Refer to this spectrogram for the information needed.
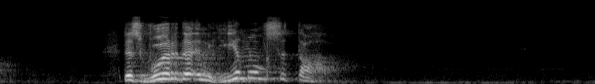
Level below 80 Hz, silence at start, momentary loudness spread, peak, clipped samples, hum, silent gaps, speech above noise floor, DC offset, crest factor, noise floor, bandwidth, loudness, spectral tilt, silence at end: -64 dBFS; 1.25 s; 15 LU; -4 dBFS; under 0.1%; none; none; 43 dB; under 0.1%; 20 dB; -63 dBFS; 10 kHz; -21 LUFS; -4.5 dB/octave; 2.65 s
